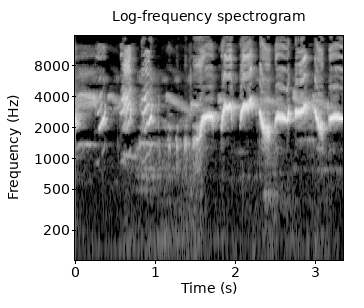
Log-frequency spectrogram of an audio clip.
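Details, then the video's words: Hwamei in ngũ trường song, singing as it dances: varied chattering notes at first, shifting into loud, looping whistled syllables that rise and fall in a steady rhythmic string. "Họa mi ngũ trường hót múa cực chất"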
